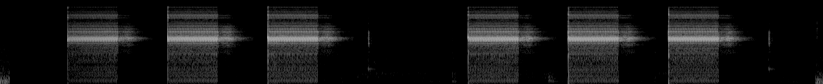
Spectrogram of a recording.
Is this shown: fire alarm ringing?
yes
